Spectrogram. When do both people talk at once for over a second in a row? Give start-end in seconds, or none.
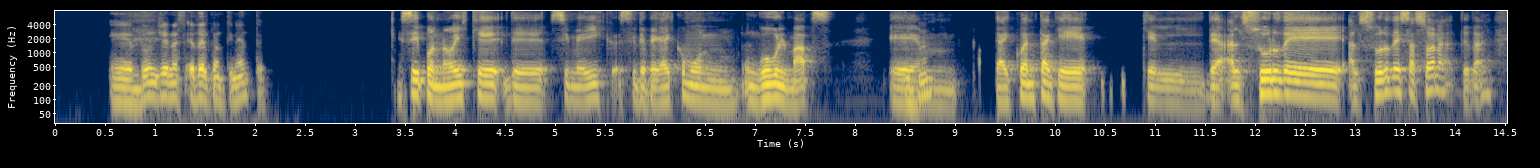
none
